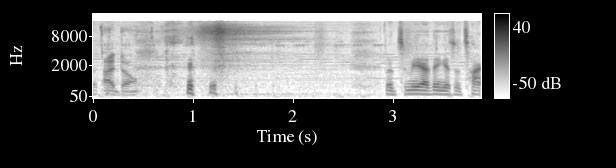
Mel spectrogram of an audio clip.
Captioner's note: chuckles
